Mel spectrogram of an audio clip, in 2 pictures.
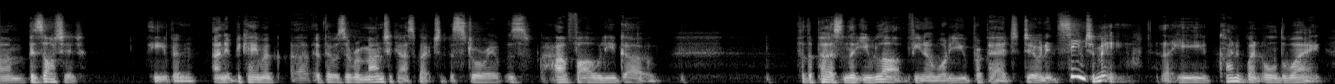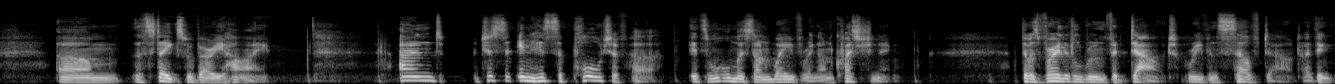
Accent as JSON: {"language": "English", "region": "London", "country": "United Kingdom", "tie": "born there", "said": "I was born in Europe. I was born in London. So the way I think is European."}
